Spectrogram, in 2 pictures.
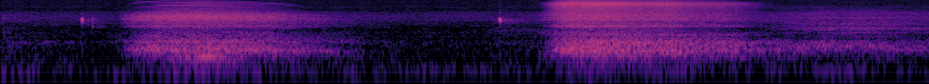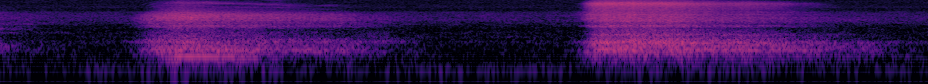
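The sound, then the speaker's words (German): Slow, deep breaths in and out at the start of a breathing exercise, four long airy, rushing breaths with pauses between, soft and unhurried with no talk. “Vielleicht einige tiefe Atemzüge nehmen zu Beginn.”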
